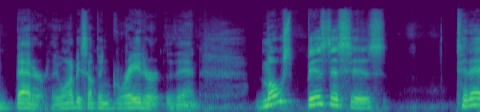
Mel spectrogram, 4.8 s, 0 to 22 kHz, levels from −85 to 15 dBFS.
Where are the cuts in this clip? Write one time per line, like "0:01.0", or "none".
0:02.4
